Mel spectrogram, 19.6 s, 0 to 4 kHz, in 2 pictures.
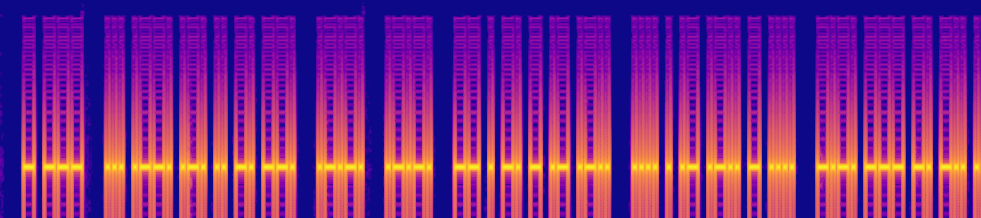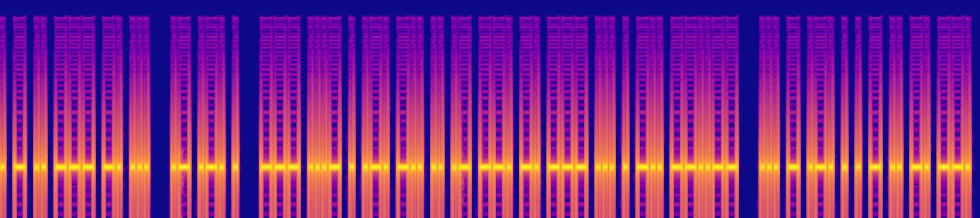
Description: Morse code, heard as a keyed tone, about 36 wpm, 550 Hz. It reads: TO SPRING <AR> <AR> MENTAL HEALTH CONDITIONS ARE OVERDIAGNOSED, STREETING
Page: News Headlines in Morse Code at 35 WPM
